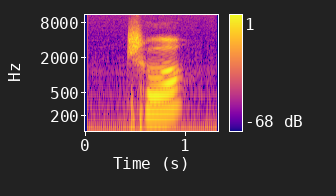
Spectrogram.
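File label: "che", Mandarin Chinese, second tone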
